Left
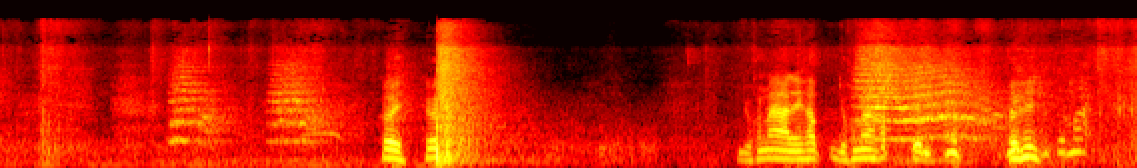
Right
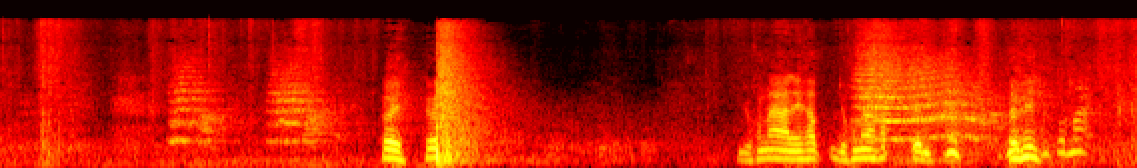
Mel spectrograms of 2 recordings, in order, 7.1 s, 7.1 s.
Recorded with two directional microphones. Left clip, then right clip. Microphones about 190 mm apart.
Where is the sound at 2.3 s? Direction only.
5° right (ahead or behind).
